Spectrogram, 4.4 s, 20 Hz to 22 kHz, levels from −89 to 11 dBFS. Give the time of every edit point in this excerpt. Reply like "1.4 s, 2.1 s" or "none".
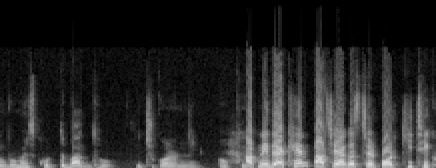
2.0 s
